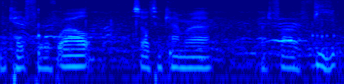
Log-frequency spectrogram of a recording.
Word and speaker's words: Bárdfalvi: Zoltán BÁRDFALVI, need to pronounce the V at the end.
